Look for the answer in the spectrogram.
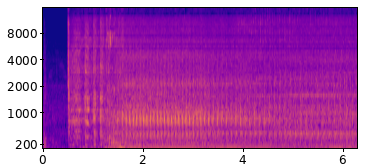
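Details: Peugeot RCZ that a garage said needed a new engine for rattling big ends: engine catches and settles into a quick, regular rattle of three or four knocks a second at idle, later traced to the water pump drive rather than the big ends.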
